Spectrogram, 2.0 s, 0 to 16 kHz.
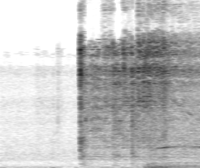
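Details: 2007 Hyundai Tiburon GS automatic, first start after cylinder head repair, with a replacement manifold/catalytic converter and new O2 sensors: a brief crank, then it fires cleanly and settles into an even idle with no misses, knocks or rattles.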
